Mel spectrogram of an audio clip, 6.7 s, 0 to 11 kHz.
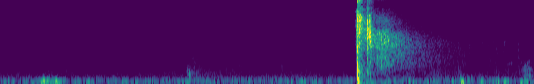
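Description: A single sharp rifle shot from a Stevens Model 416 cracks loud and close, followed by a short decaying echo after a quiet stretch of faint background rumble.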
